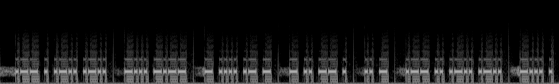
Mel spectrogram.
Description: Morse code, heard as a keyed tone, about 50 wpm, 600 Hz, with noise. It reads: WELL BY THAT TIME IT WILL BE
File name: archived / CRSnet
